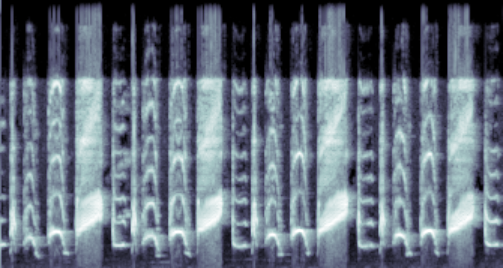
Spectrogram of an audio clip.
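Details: Asian pied starling singing to provoke replies from other starlings, alternating ringing looped whistles with harsh rising buzzy squawks in a fast, lively back-and-forth pattern.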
